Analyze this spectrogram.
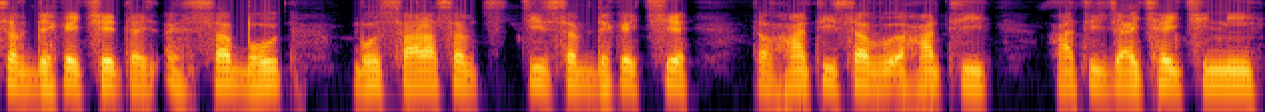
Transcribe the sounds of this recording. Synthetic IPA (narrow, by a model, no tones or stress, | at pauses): səbd̪ekʰɛt̪̚ːt͡ʃʰɛt̪əsəb̚ːəɦut̪ | bəɦut̪saɾasəb | t͡ʃid͡ʒsəb̚d̪ekʰɛt̪̚t͡ʃʰɛ | t̪əbɦãt̪ʰisəbɦãt̪ʰi | hãt̪ʰid͡ʒat͡ʃʰajt͡ʃʰini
